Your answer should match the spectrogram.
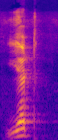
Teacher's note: the front of the tongue may be raised towards the hard palate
